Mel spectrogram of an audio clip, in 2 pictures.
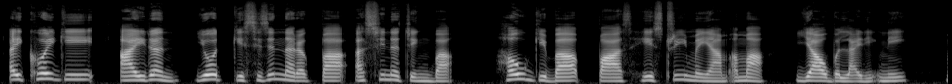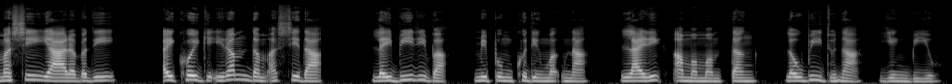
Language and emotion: Manipuri, neutral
